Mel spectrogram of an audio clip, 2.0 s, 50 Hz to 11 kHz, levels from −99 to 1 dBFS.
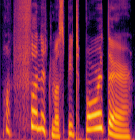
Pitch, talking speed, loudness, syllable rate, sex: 240 Hz, 235 wpm, -15 LUFS, 4.5 syllables/s, male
